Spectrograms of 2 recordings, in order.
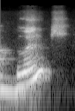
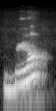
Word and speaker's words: blanc: E o que acontece com o C ao final? Não pronuncia. Barra aí esse C no final. E eu não vou falar blank, mas eu vou falar blanc.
